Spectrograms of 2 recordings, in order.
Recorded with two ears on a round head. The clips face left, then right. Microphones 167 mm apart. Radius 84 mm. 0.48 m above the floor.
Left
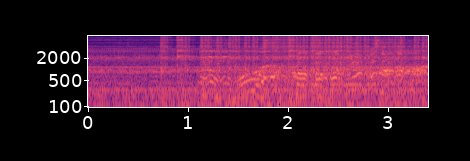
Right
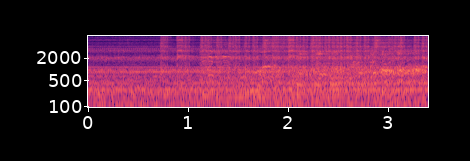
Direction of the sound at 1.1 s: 25° left (ahead or behind).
